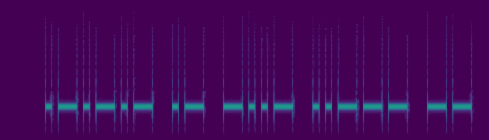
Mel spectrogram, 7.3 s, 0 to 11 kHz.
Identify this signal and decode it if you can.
Morse code, heard as a keyed tone, about 13 wpm, 800 Hz. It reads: .AX2M
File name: LEZIONI / 10 SIGNS / 10C DOT 12wpm 2451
